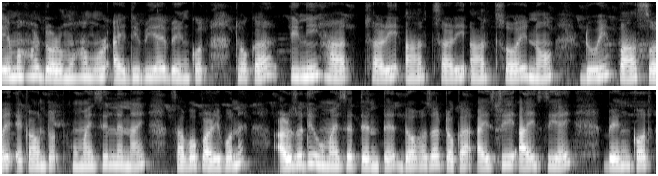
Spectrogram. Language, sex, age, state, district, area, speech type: Assamese, female, 18-30, Assam, Dibrugarh, rural, read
